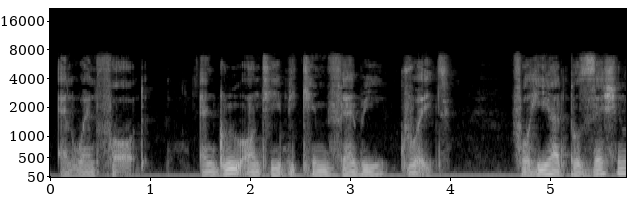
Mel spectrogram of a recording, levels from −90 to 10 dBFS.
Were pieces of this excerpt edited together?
no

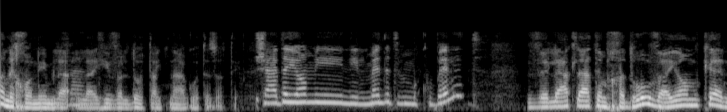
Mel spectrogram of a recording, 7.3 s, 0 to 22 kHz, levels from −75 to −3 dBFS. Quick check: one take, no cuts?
no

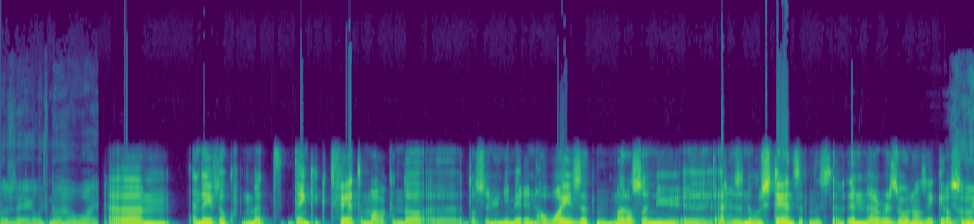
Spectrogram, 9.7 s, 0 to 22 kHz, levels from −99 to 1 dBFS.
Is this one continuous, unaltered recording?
no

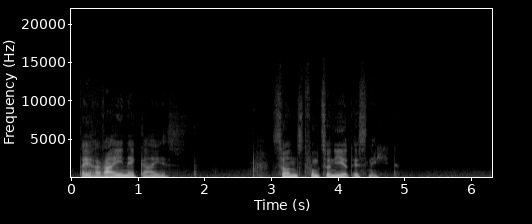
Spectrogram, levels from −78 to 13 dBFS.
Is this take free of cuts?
yes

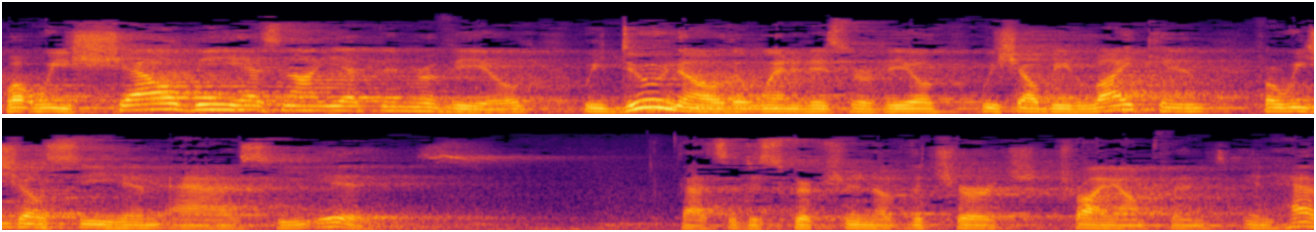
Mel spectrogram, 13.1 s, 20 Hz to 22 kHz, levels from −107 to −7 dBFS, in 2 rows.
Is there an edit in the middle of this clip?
no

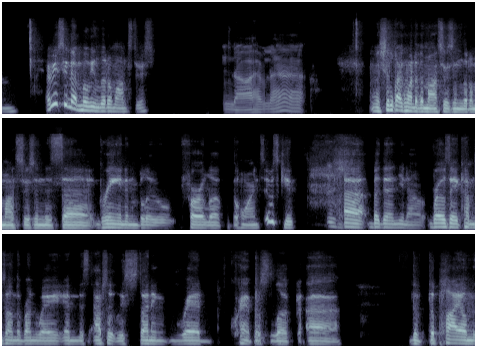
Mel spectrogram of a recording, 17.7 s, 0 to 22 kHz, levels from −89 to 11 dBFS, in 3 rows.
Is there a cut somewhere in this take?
no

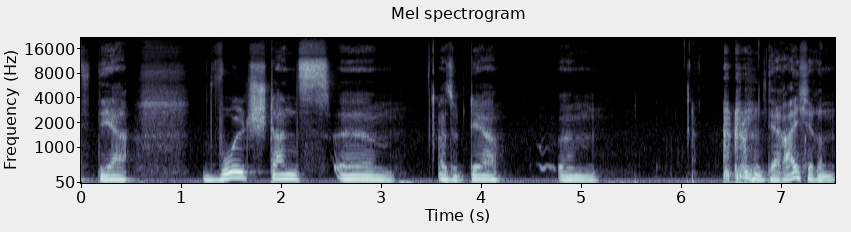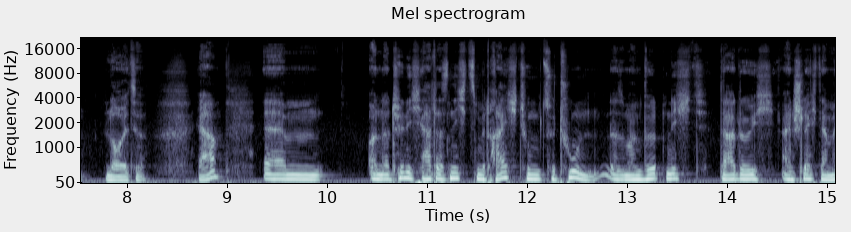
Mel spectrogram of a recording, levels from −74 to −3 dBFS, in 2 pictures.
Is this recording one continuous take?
yes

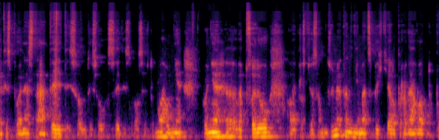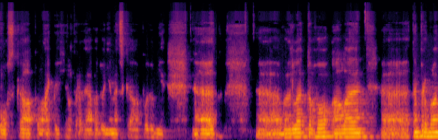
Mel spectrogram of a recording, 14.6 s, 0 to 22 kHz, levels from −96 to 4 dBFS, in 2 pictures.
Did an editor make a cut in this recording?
yes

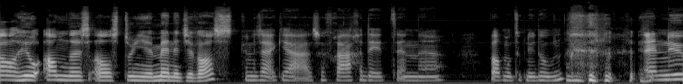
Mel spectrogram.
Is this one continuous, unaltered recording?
no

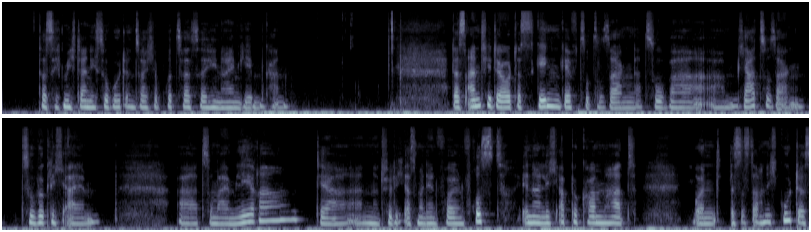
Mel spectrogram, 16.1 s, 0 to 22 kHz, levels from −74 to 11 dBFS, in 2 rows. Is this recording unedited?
no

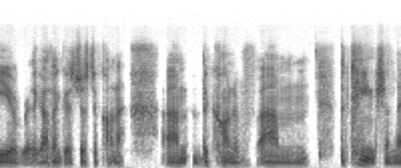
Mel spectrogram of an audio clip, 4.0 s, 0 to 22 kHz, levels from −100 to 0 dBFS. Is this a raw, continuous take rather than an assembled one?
no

